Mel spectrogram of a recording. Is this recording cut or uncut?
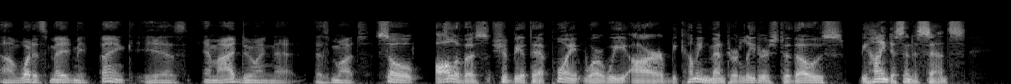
cut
